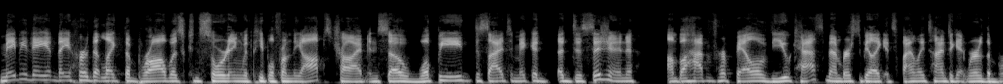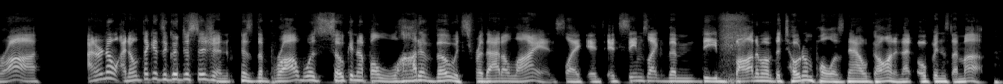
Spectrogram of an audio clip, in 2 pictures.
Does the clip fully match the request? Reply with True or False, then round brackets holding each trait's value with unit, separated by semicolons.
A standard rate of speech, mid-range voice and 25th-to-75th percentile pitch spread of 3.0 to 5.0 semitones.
False (265 wpm; 145 Hz; 3.3 semitones)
